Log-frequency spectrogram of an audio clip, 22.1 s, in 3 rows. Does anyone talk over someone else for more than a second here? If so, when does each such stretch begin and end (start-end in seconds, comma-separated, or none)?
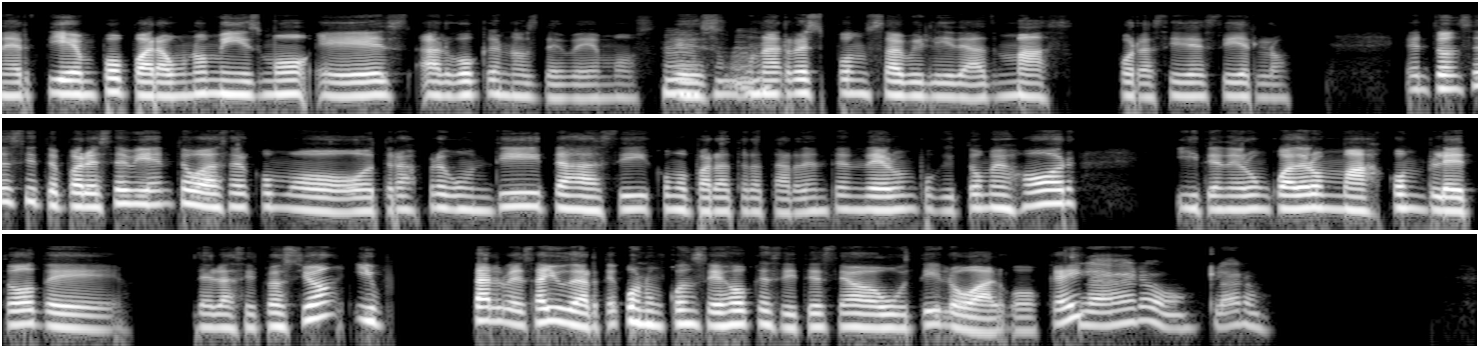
none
